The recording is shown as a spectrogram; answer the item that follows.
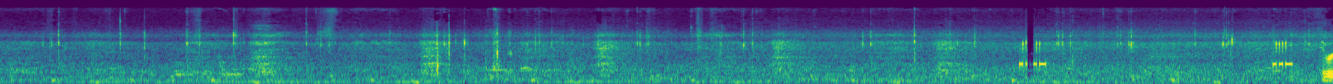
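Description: Body-worn camera microphone picking up clothing rustle and footsteps as the wearer walks, with irregular scuffs and knocks. Two short beeps come near the end.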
